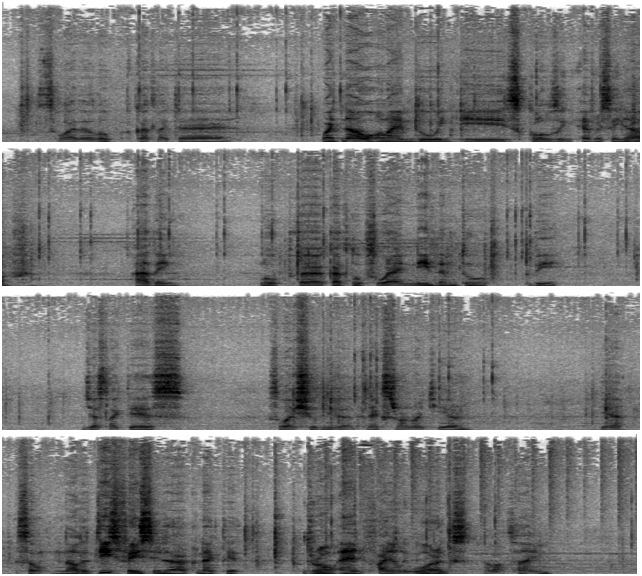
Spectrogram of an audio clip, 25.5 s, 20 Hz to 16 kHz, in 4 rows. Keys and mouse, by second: 0.3-1.4 middle drag, 6.7 ctrl+r, 9.3 f, 11.3 ctrl+r, 12.9 f, 13.2 f, 16.0 ctrl+r, 18.0-20.3 typing, 21.6 ctrl+n, 22.0 a, 22.6 middle click, 22.7 middle click.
